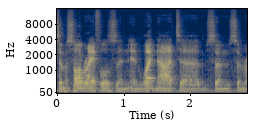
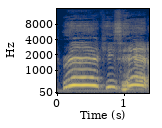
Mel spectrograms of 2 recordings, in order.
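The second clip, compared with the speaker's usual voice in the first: high, loud alarmed yell; yelling for help from a fallen partner; Shane yelling; 5 dB louder, much slower than usual. Retold or imitated. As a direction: scream your partner's name as he goes down. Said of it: "he yells".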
